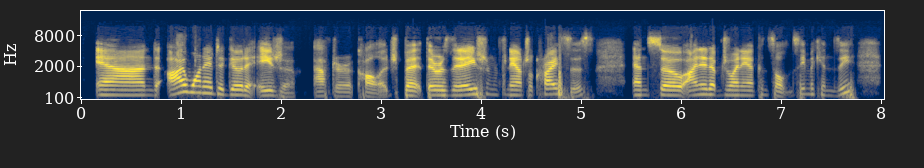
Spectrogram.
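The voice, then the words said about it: American accent. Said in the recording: “you can probably tell from my accent, I am American.”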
